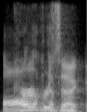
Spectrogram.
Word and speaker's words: Busiek: Kurt Busiek and Mark Bagley.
